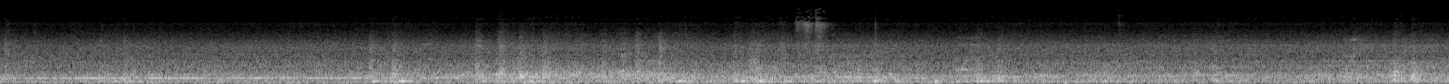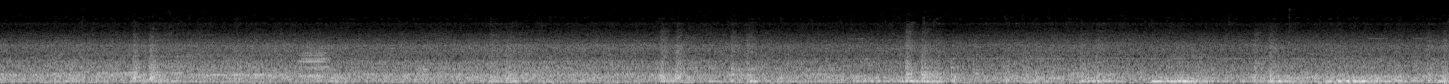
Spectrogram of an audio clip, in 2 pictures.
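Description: Electric train running along the track, heard from inside the front car: a steady rumble of wheels on rail with an irregular clickety-clack of thumps over the rail joints. A steady hum at the start fades out after about three seconds.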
